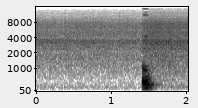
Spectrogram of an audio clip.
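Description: A faint steady hiss on a video-call line, then a man's short spoken "oop" about one and a half seconds in.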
